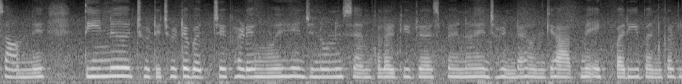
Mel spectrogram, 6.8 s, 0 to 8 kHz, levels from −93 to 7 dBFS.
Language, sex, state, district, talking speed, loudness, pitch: Hindi, female, Goa, North and South Goa, 195 wpm, -15 LUFS, 275 Hz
